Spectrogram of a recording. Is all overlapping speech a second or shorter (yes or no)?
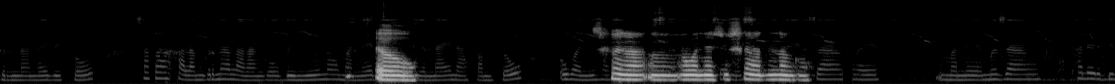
no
